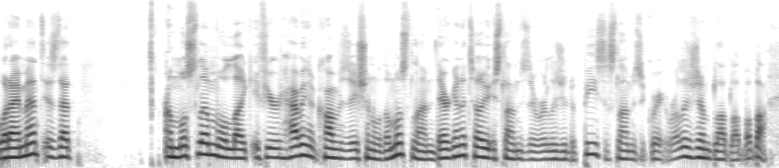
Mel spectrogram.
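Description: A man's voice sits fairly high for him as he talks at a very fast clip. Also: ordinary pitch variation, very clean recording, silent background. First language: Arabic. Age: 20s. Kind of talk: casual chat.

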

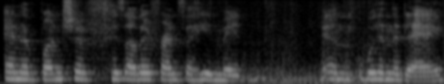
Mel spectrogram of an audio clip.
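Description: Speaking at a moderate pace, a woman has an unremarkable speaking voice, a fairly high pitch and fairly even intonation. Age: 20s. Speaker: podcast co-host. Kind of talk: casual chat.

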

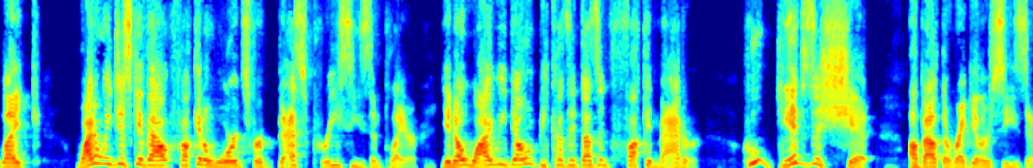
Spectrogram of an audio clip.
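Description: A man's raised, projected voice, high in pitch, bright and sharp in tone, with very wide pitch swings. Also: moderate pace. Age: 30s. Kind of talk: casual chat. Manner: animated.

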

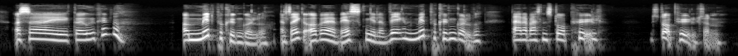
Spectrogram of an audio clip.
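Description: On a very clean recording with a silent background, a woman with a plain, everyday voice talks at a moderate pace, her fairly high pitch carrying lively intonation. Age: 30s. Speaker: content creator. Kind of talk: casual chat.

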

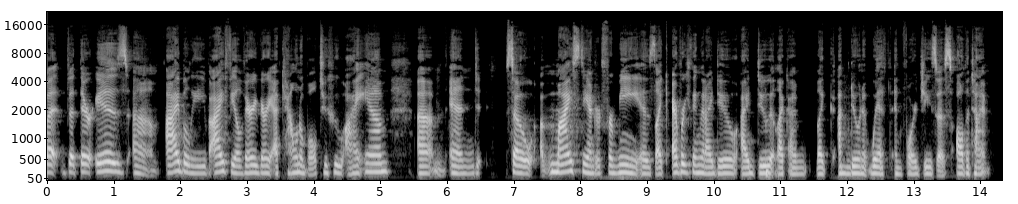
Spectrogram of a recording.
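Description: A woman with a plain, everyday voice, fairly low in pitch, with fairly even intonation at a moderate pace, in a very clean recording with a silent background and a dry, close sound with no echo. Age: 40s. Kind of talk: casual chat.

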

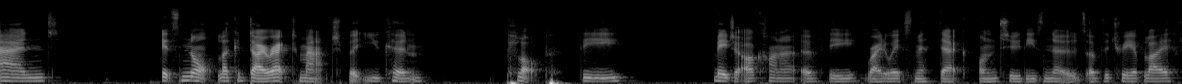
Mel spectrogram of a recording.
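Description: Relaxed in tone, a woman speaks at a fairly slow pace with a very deep, low pitch, monotone, flat intonation and long, frequent pauses. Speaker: tarot specialist. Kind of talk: casual podcast conversation. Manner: self-deprecating, relaxed, laughing.

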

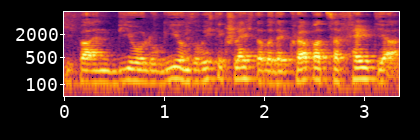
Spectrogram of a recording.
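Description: The speech moves at a fairly quick pace. Audible room echo surrounds it. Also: man. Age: 30s. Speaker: podcast guest, gym-goer friend of host. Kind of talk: casual chat. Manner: halting, many fillers.

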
